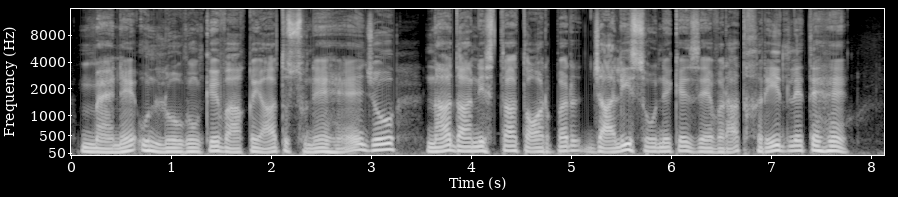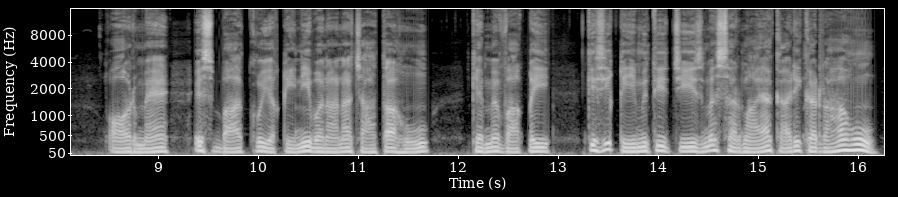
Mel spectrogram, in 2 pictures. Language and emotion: Urdu, fearful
